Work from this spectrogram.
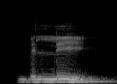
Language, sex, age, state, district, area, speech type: Hindi, male, 30-45, Madhya Pradesh, Gwalior, urban, read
